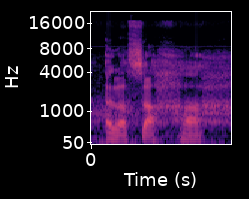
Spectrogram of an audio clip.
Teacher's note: Western language speakers don't have the breathing correct to pronounce these two hard H's separated by an aleph.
